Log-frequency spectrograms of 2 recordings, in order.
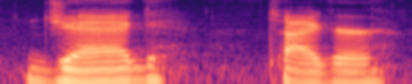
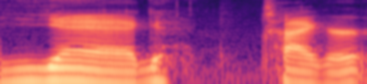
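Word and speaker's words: Jagdtiger: And I have been saying Jag Tiger and Yag or Jag Panther. The J is a Y, basically. – Yeah.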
